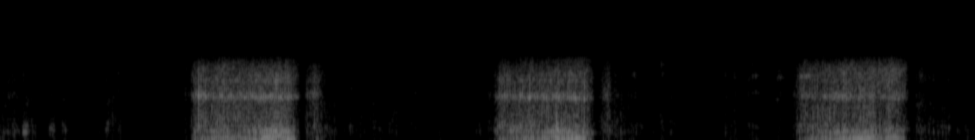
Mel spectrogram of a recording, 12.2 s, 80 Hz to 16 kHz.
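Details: Person described as snoring so heavily they can't breathe: loud, rough snores about every four seconds, roughly 16 a minute, with quiet gaps between; heavy snoring.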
